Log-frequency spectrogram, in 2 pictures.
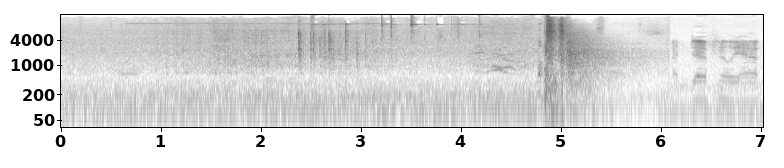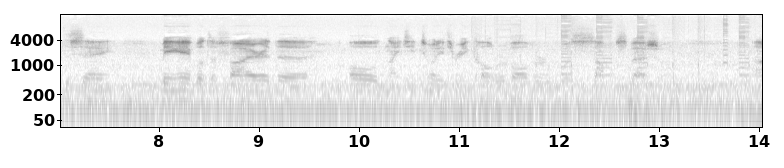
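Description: A single handgun shot about five seconds in, the loudest sound, echoing in an indoor shooting range. From about six seconds on, the steady low hum of a car's cabin while driving.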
